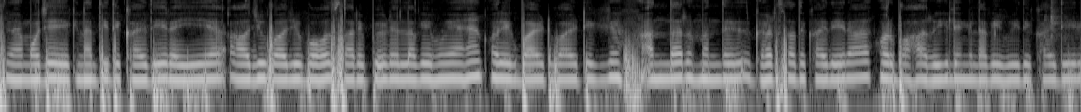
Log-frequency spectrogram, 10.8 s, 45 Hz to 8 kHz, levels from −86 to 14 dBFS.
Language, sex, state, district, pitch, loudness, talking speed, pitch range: Hindi, female, Uttar Pradesh, Hamirpur, 210 Hz, -19 LUFS, 200 wpm, 205-215 Hz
